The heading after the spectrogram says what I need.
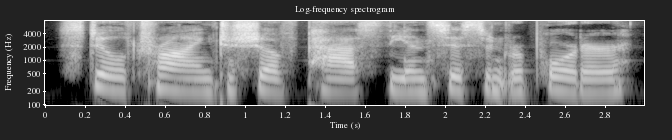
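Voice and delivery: ordinary delivery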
